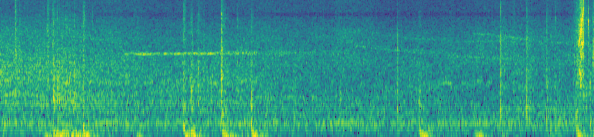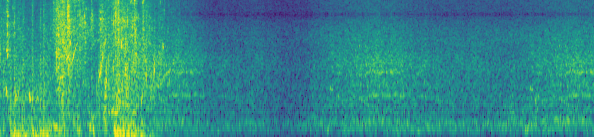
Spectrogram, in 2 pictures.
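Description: Wind rushes steadily past during a fall through the air.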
